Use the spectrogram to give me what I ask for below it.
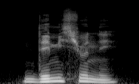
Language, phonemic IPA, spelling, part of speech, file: French, /de.mi.sjɔ.ne/, démissionner, verb, Fr-démissionner.ogg
- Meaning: 1. to resign 2. to dismiss, make resign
